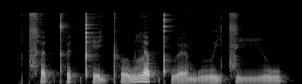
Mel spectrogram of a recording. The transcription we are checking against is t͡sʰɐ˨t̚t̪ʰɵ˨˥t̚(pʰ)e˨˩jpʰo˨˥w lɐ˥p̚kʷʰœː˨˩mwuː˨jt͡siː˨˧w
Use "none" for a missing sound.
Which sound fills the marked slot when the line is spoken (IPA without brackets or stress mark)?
pʰ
